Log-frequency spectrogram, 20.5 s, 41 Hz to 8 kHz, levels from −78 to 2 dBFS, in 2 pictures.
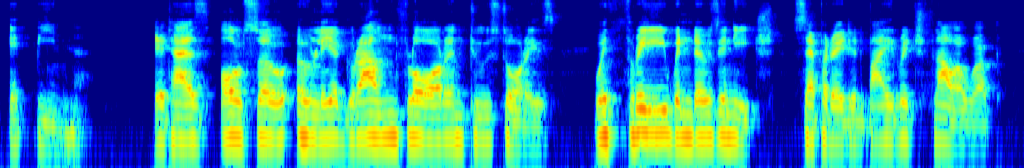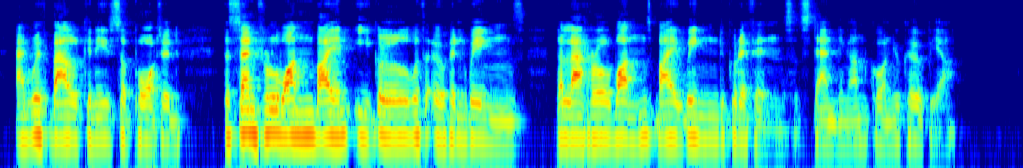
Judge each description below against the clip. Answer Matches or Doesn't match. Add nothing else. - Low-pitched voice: Matches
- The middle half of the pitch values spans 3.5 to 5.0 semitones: Doesn't match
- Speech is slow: Matches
